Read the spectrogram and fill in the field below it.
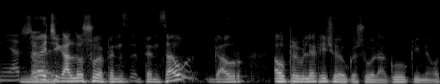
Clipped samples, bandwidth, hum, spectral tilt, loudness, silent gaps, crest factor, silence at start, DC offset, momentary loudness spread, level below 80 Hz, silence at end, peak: under 0.1%; 13 kHz; none; -7 dB/octave; -30 LUFS; none; 18 dB; 0 s; under 0.1%; 8 LU; -66 dBFS; 0 s; -12 dBFS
